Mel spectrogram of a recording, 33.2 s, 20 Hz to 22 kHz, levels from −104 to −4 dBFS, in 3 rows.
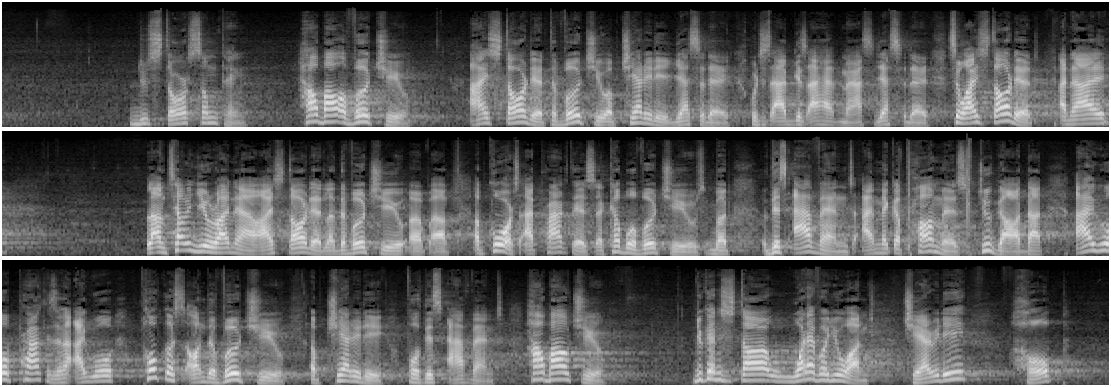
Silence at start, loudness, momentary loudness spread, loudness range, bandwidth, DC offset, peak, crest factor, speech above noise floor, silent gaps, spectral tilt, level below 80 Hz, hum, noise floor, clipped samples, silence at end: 1.3 s; -24 LUFS; 11 LU; 3 LU; 16 kHz; under 0.1%; -2 dBFS; 22 dB; 40 dB; none; -4.5 dB/octave; -68 dBFS; none; -64 dBFS; under 0.1%; 0.3 s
